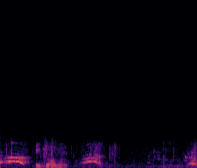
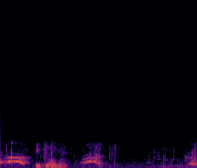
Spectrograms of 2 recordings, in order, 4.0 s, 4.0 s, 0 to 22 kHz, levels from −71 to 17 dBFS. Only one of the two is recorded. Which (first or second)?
first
